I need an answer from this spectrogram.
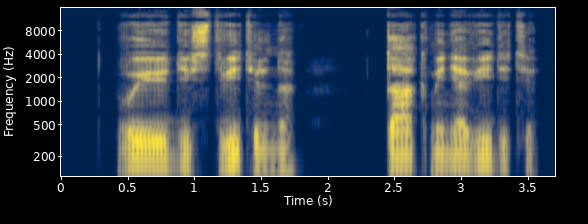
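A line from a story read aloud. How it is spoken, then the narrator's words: Asked sadly. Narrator (Russian): спросила она грустно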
